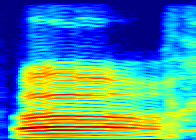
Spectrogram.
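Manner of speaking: loud mock groan of dismay; retold groan. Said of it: "you know, I just groaned".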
